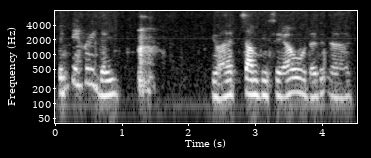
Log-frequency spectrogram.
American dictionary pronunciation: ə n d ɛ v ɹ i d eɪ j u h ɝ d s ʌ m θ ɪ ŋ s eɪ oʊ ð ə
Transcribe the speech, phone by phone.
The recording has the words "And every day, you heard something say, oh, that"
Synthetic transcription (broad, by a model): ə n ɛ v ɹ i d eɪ j u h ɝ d s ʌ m t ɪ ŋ s eɪ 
